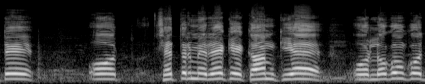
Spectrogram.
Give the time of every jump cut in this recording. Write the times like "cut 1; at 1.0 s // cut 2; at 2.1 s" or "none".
none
